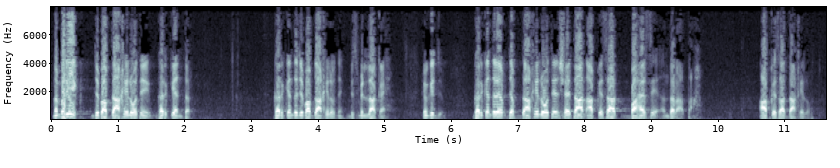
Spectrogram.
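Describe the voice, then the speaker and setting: A man's voice: on the high side, lively intonation, pauses often, a bit bright, poor audio. A man giving a Ramadan sermon, earnest and repetitive, his voice rising sharply for emphasis. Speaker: preacher.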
